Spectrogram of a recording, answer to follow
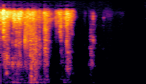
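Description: A pause in speech: a faint, brief noise trails off in the first second, then silence.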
